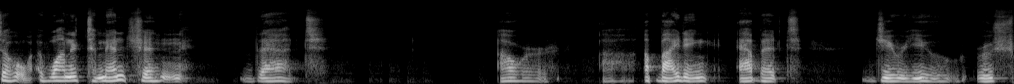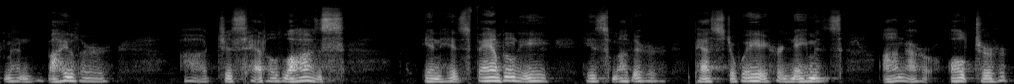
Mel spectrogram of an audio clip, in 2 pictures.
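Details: Adult woman speaking; ordinary speech.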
